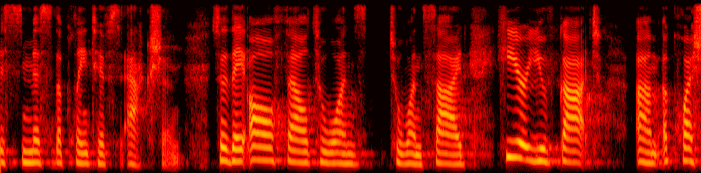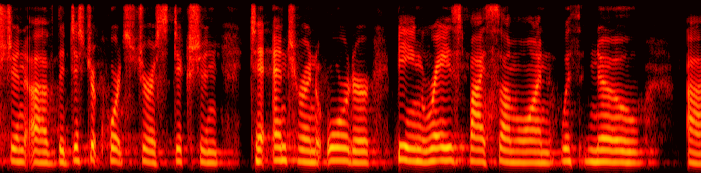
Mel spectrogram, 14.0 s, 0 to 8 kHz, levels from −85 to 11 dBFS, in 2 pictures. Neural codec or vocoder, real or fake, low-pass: codec, 16 kHz, 16 kbps, FunCodec, trained on Chinese and English, 50 frames a second; fake; 7.2 kHz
